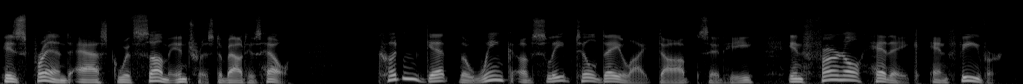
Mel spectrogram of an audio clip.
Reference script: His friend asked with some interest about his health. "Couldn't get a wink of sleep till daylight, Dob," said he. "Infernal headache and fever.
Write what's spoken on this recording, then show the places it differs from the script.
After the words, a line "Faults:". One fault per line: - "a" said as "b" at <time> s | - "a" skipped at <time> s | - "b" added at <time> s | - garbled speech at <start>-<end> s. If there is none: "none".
His friend asked with some interest about his health. "Couldn't get the wink of sleep till daylight, Dob," said he. "Infernal headache and fever.
Faults:
- "a" said as "the" at 4.6 s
